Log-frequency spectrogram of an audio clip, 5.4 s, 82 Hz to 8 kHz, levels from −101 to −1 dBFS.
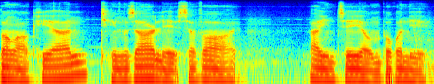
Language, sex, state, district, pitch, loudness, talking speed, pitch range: Mizo, male, Mizoram, Aizawl, 95 Hz, -17 LUFS, 145 wpm, 90-105 Hz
